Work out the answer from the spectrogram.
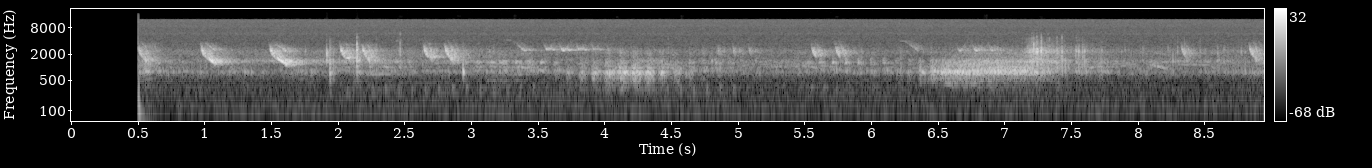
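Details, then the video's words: Common noctule social calls recorded beside a maternity roost on an EchoMeter Touch 2 pro, slowed tenfold: a rapid, irregular series of sharp downward-sweeping chirps, some with longer warbling notes, over steady hiss. "Nyctalus noctula social calls next to a maternity roost"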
